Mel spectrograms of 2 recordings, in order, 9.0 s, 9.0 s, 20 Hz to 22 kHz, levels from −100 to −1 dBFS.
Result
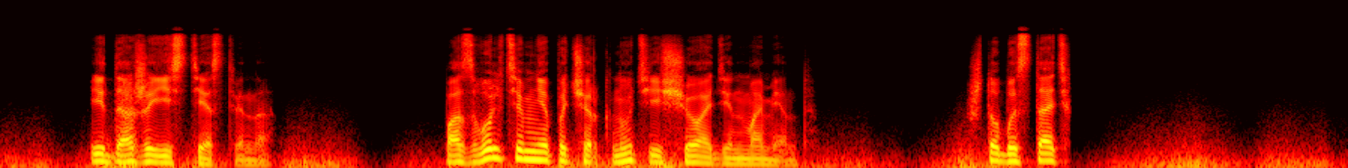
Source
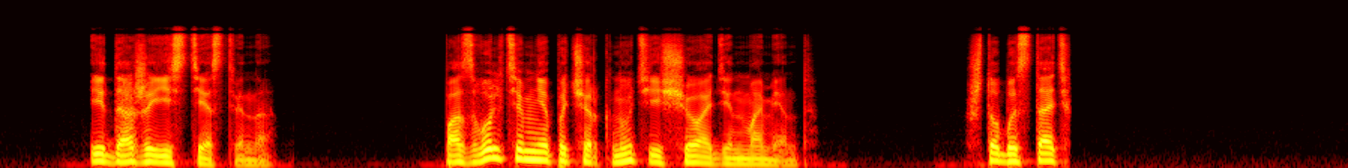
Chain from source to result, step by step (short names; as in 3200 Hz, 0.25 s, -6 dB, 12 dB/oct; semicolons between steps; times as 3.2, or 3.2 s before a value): wind noise 100 Hz -43 dBFS; low-pass opened by the level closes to 2100 Hz, open at -17 dBFS; gain -5 dB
